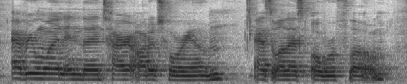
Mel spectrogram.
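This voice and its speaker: A woman with a fairly low voice talks at a moderate pace, with audible room echo and noticeable background noise. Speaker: lifestyle vlogger. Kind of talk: casual vlog talk to camera.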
